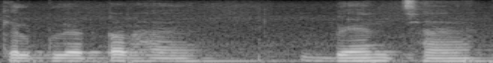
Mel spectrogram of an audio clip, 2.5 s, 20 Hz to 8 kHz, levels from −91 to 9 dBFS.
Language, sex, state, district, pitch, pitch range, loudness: Hindi, male, Jharkhand, Palamu, 135 Hz, 130-140 Hz, -17 LUFS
